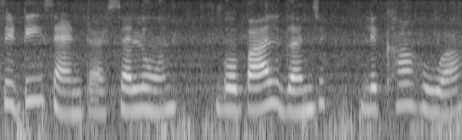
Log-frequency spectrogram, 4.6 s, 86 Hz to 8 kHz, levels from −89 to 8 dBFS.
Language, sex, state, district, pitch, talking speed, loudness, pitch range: Hindi, female, Madhya Pradesh, Dhar, 235 Hz, 90 wpm, -17 LUFS, 220-265 Hz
